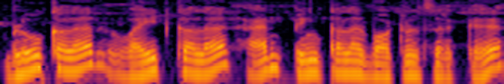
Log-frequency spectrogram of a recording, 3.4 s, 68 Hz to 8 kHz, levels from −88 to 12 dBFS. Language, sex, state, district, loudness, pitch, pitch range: Tamil, male, Tamil Nadu, Nilgiris, -14 LUFS, 135 Hz, 115-155 Hz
